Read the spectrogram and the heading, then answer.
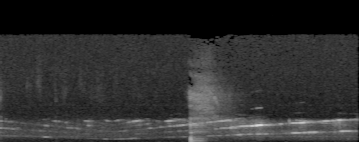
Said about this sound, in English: Oh, they're coming back around again by the sound of it. oh no, it's another police car chasing. That sounds like an ambulance. That was a police car.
